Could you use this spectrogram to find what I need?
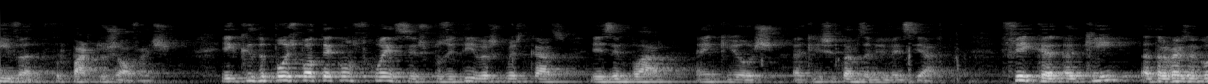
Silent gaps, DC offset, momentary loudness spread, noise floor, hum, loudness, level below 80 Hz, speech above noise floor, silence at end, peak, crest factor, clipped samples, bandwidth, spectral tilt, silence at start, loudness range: none; under 0.1%; 16 LU; -46 dBFS; none; -22 LUFS; -62 dBFS; 24 dB; 0 s; -2 dBFS; 20 dB; under 0.1%; 7.6 kHz; -6.5 dB/octave; 0 s; 6 LU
